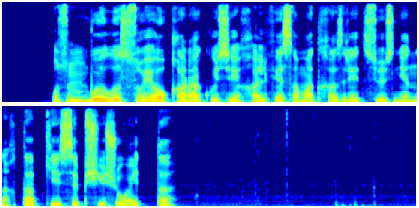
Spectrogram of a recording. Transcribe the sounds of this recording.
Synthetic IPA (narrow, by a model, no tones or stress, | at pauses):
ʊzənbojlˠəso̞̰jɑwqʰɑ̰ɾɑkʲʰɵze̞χa̰lʲfe̞sɑmɑt̪χɑ̰zɪɾe̞̰t̪sɵzɪne̞nəqt̪ɑp̚kʲʰe̞sɪpʃe̞ʃuɑjt̪ːə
